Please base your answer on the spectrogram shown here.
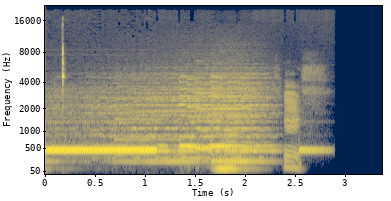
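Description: A telephone rings unanswered in Persona 4 Golden, a steady electronic tone repeating loudly and close for about three seconds, then breaking off abruptly into silence.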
